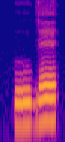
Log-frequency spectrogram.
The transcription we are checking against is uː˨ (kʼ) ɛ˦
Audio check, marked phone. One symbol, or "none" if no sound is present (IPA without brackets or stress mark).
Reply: ɡ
